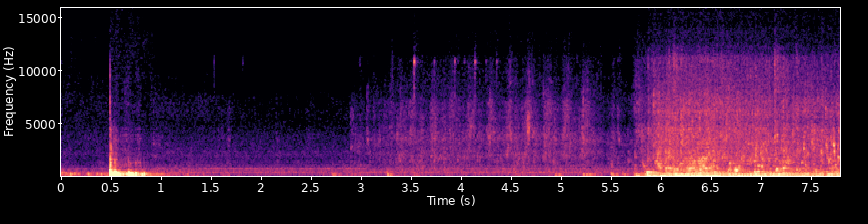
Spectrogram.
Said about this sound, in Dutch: Je kunt een vortex in deze fles maken. Je moet het water letterlijk gaan beroeren. En dan gebeurt er het volgende.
